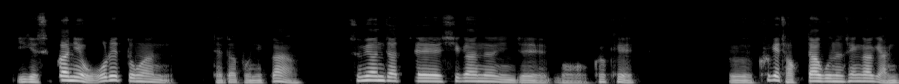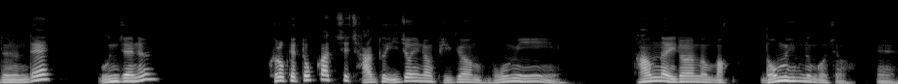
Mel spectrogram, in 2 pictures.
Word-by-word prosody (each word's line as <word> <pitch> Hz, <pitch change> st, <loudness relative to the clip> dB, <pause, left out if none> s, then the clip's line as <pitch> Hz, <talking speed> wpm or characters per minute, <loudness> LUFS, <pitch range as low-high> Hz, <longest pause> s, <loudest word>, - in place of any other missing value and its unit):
이게 115 Hz, 0 st, 0 dB
습관이 180 Hz, -, +4 dB
오랫동안 145 Hz, -, +1 dB, 0.4 s
되다 95 Hz, +2 st, -4 dB
보니까 95 Hz, -, -3 dB, 0.5 s
수면 190 Hz, +1 st, +4 dB
자체의 155 Hz, -4 st, +2 dB
시간은 145 Hz, -1 st, 0 dB
인제 95 Hz, -6 st, -2 dB
뭐 75 Hz, -5 st, -10 dB
그렇게 110 Hz, -5 st, -4 dB, 0.9 s
그 95 Hz, -2 st, -2 dB
크게 195 Hz, -1 st, +1 dB
적다고는 140 Hz, -, +2 dB
생각이 150 Hz, -3 st, +1 dB
안 85 Hz, -3 st, -1 dB
드는데 110 Hz, -, +1 dB, 0.4 s
문제는 145 Hz, -, +2 dB, 1.1 s
그렇게 175 Hz, +1 st, +1 dB
똑같이 205 Hz, -2 st, 0 dB
자도 115 Hz, +2 st, -2 dB
이전이랑 140 Hz, +3 st, 0 dB
비교하면 105 Hz, -1 st, -3 dB
몸이 130 Hz, -, -1 dB, 0.7 s
다음 135 Hz, +8 st, +2 dB
날 155 Hz, -4 st, +4 dB
일어나면 130 Hz, -3 st, 0 dB
막 100 Hz, -1 st, -4 dB, 0.3 s
너무 170 Hz, +6 st, +4 dB
힘든 155 Hz, -6 st, 0 dB
거죠. 75 Hz, -8 st, -8 dB, 0.2 s
예. 70 Hz, -2 st, -7 dB
130 Hz, 260 characters per minute, -23 LUFS, 100-155 Hz, 1.1 s, 습관이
